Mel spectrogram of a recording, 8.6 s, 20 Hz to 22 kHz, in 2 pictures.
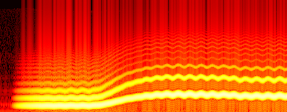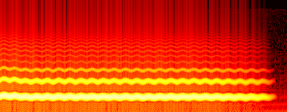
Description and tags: scifi scare a
Mono. Dry. Classic theremin SciFi sound used to reveal the alien. Recorded dry so you can add the effects you wish.
scifi-sound-1, variation-1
